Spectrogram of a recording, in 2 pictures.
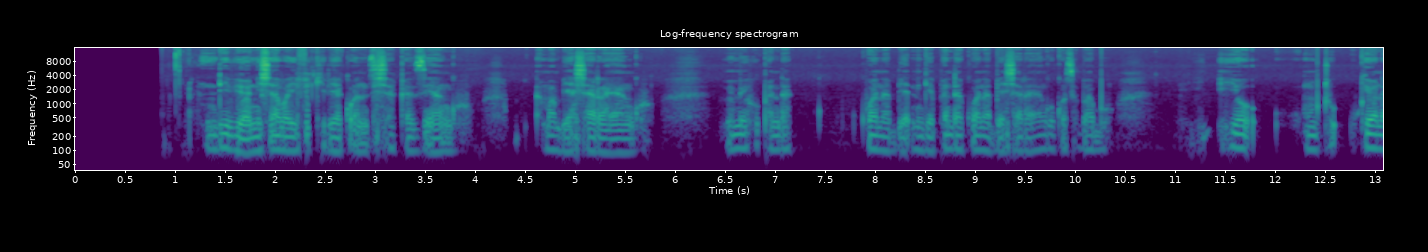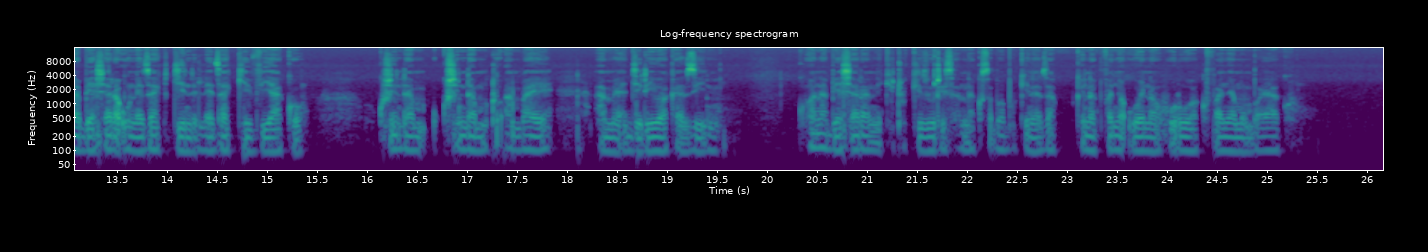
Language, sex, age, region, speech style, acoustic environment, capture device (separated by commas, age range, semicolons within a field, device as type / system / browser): Swahili, male, 25-34, Kenya, relaxed, silence, mobile / Linux / Chrome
